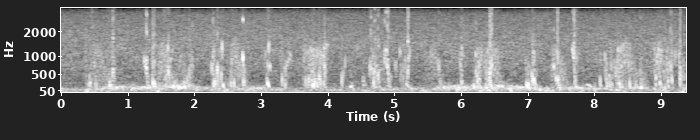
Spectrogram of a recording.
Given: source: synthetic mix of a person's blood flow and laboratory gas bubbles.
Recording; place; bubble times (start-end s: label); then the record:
Doppler ultrasound of blood flow; subclavian vein
0.41-0.59 s: bubbles
0.71-0.92 s: bubbles
1.25-2.03 s: bubbles
2.26-2.68 s: bubbles
2.72-2.83 s: bubbles
3.08-3.22 s: bubbles
3.31-3.50 s: bubbles
3.67-4.04 s: bubbles
4.22-4.44 s: bubbles
4.54-5.30 s: bubbles
5.67-5.76 s: bubbles
6.00-6.11 s: bubbles
6.19-6.62 s: bubbles
6.98-7.21 s: bubbles
7.38-7.56 s: bubbles
7.68-7.84 s: bubbles
8.09-8.85 s: bubbles
8.89-9.39 s: bubbles
From the record:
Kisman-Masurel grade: 243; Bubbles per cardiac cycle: several, 3 to 8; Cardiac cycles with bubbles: 100%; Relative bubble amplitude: loud (0.450 to 0.775); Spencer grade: 3 (all of the cardiac periods contain showers or single bubble signals, but not dominating or overriding the cardiac motion signals); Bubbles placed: anywhere in the cardiac cycle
